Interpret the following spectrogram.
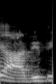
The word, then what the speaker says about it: आदिति: अदिति है कि आदिति है बेटा वो? आपका कैसे प्रोनाउंस करते हैं आप? डबल ए है ना? डबल ए है मतलब आदिति है।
